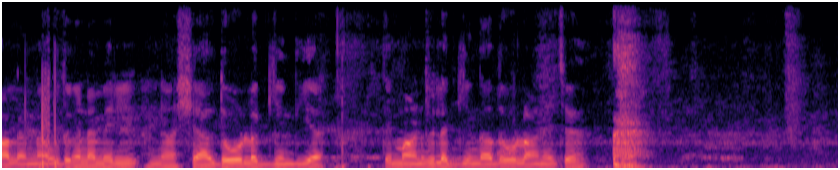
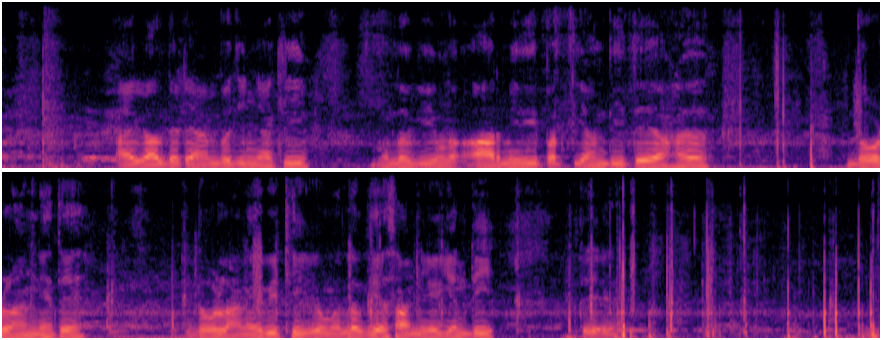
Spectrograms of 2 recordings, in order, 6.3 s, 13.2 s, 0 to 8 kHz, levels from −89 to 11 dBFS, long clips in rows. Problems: background sounds at intervals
